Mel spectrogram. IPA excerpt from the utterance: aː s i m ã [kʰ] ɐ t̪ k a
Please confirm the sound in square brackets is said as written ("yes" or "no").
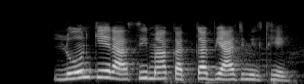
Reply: no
